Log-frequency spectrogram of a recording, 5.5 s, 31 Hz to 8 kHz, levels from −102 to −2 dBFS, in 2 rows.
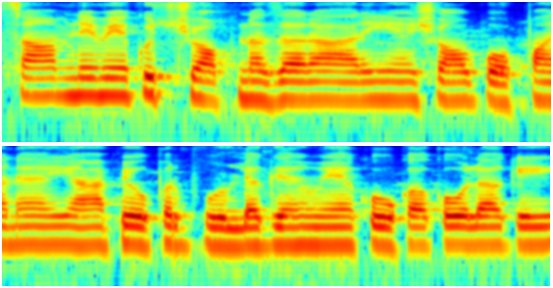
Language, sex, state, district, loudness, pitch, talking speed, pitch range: Hindi, female, Punjab, Kapurthala, -15 LUFS, 165 Hz, 230 wpm, 160-175 Hz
